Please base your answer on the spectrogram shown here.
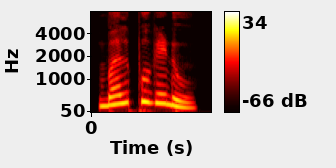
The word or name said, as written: ಬಲ್ಪುಗೆಡು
